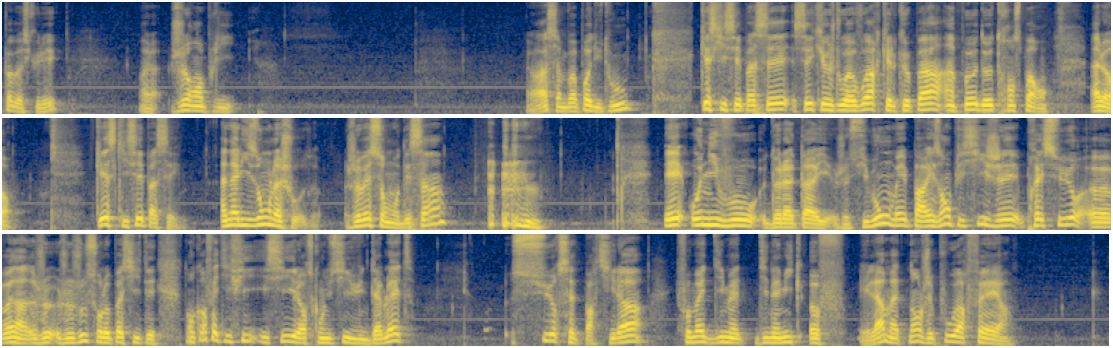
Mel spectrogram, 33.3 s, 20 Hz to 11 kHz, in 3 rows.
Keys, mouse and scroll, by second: 0.7 click, 6.5 ctrl+z, 14.2 click, 23.2 click, 26.9-28.7 drag, 29.2 click, 31.2-32.9 drag, 33.0 click.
